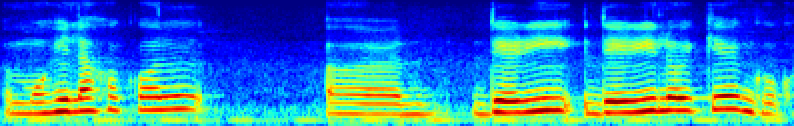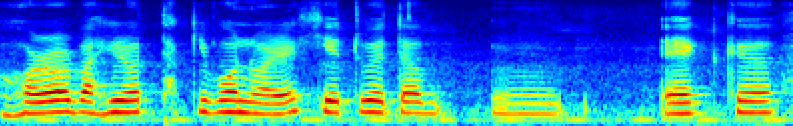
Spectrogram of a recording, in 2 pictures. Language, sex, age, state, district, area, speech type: Assamese, female, 30-45, Assam, Darrang, rural, spontaneous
